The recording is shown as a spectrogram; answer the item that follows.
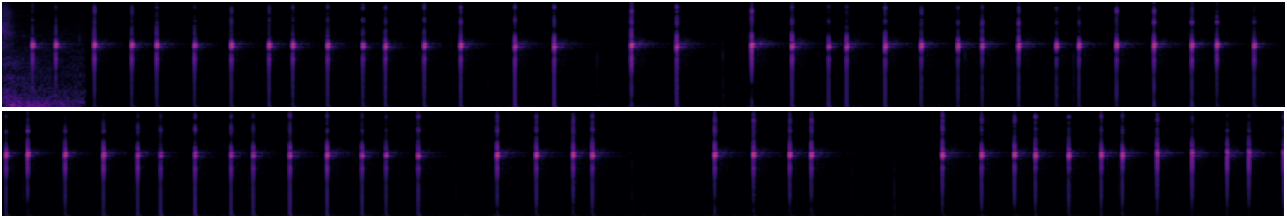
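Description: Rapid dry wood-block-like clicks, about four a second, each with a short high ringing pitch, with a few brief pauses near the end.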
